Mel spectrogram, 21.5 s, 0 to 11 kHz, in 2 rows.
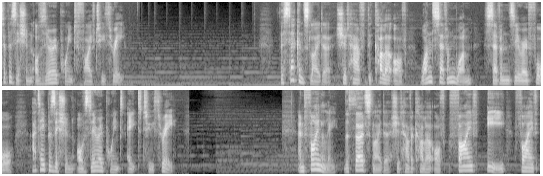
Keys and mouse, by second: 5.6 click, 6.1 click, 18.5-20.1 drag.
